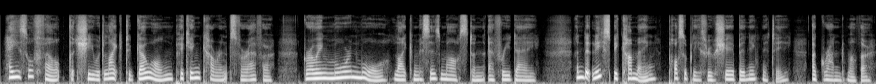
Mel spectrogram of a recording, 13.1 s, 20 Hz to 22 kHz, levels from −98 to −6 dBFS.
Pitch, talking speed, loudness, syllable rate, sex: 180 Hz, 145 wpm, -18 LUFS, 3.8 syllables/s, female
